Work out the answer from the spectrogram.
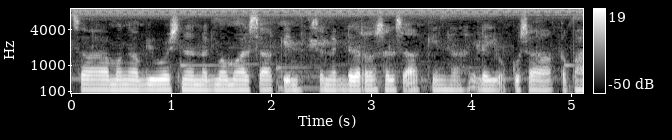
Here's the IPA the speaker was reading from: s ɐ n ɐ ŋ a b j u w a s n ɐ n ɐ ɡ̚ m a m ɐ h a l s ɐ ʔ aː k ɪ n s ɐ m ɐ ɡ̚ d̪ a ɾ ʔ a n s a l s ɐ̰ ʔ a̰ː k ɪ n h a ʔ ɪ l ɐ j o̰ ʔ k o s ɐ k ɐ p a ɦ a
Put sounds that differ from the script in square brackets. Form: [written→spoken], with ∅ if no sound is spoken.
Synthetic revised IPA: s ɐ [n→m] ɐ ŋ a b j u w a s n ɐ n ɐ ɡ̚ m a m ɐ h a l s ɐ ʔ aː k ɪ n s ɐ [m→n] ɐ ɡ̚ d̪ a ɾ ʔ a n s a l s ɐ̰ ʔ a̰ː k ɪ n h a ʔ ɪ l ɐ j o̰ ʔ k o s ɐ k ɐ p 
